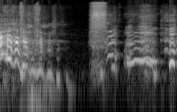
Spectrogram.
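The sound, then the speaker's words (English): Horses whinnying in the distance at the mention of the housekeeper Frau Blücher in a comedy film: shrill, wavering neighs in two bursts separated by a short pause, the second broken into a few cries. “Who, every time they say her name, the horses in the distance go nuts.”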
